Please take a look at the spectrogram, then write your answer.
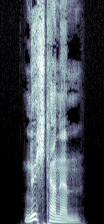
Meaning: strong dative masculine/neuter singular of nüchtern
- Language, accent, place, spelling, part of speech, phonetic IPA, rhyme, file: German, Germany, Berlin, nüchternem, adjective, [ˈnʏçtɐnəm], -ʏçtɐnəm, De-nüchternem.ogg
